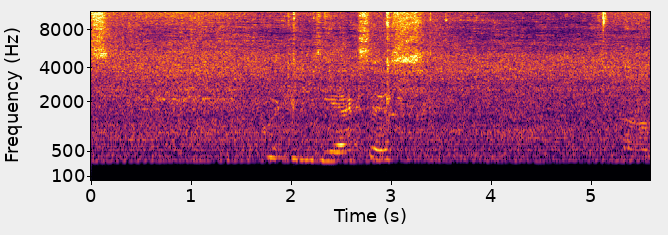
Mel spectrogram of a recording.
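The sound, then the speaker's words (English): A noisy drinks chiller runs with a steady, unbroken hiss-like whir that fills the whole clip, while a person talks briefly over it. “There's our noisy chiller.”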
